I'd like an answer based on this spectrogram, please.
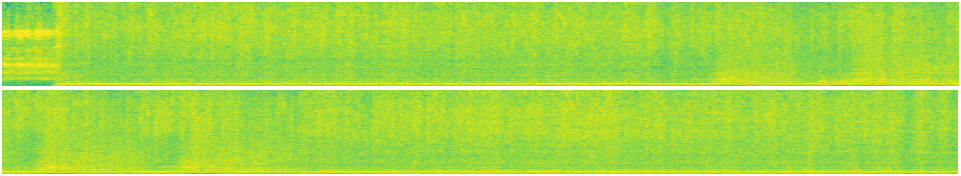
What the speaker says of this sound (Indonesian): suara dari motor ini, karena motor ini sudah menggunakan dari Austin Racing knalpot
